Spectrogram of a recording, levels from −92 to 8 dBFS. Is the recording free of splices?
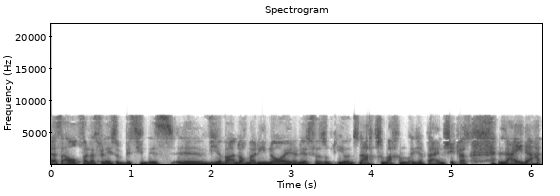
no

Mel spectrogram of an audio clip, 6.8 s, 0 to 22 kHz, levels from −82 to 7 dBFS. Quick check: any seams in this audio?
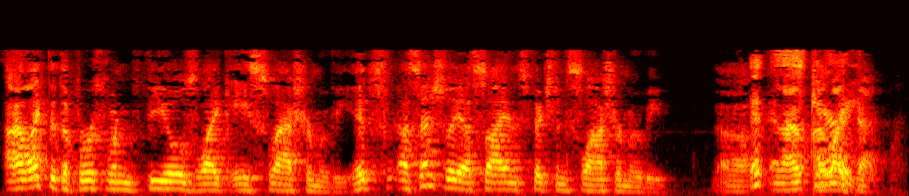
no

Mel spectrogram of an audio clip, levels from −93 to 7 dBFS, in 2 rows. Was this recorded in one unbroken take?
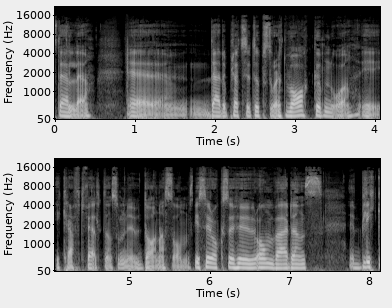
no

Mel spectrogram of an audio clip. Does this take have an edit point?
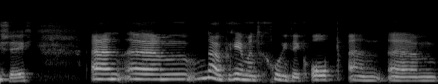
no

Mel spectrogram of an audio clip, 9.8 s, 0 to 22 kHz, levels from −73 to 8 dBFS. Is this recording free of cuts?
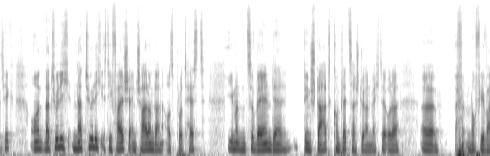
no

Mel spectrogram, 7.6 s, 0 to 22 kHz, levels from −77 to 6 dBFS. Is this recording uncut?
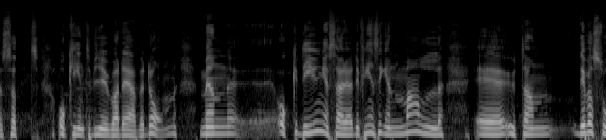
yes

